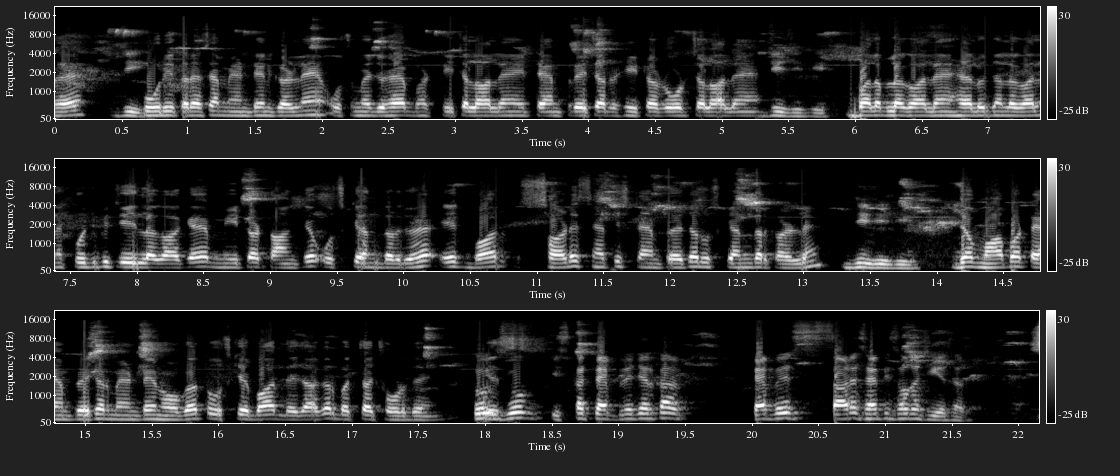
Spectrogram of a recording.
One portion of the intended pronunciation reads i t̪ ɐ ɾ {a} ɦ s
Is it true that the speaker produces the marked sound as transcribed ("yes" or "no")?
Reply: no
